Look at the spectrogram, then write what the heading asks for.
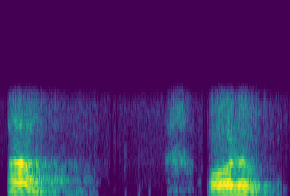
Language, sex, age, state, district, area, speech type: Hindi, male, 60+, Madhya Pradesh, Gwalior, rural, conversation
